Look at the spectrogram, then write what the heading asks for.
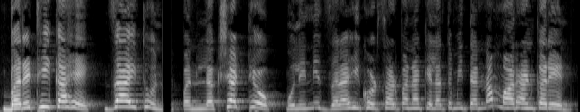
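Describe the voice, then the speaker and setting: A woman's voice: very high voice, moderate pace, a bit bright, voice pushed up. A woman voicing a cruel, short-tempered aunt in a cartoon moral story, scolding and threatening. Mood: grudging, irritated.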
